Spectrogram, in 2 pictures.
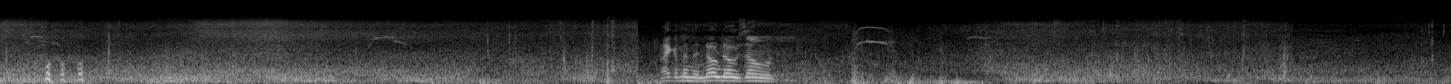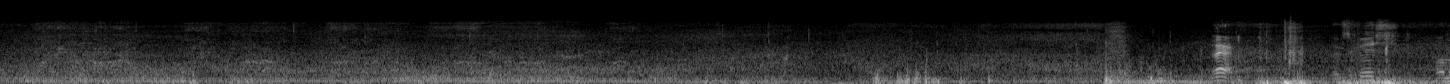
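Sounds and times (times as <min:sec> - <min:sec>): water slapping around a kayak: 0:00.0 - 0:06.5, 0:07.8 - 0:26.3
wind buffeting microphone: 0:00.0 - 0:29.0.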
